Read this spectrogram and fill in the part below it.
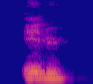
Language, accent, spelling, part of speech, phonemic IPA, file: French, Canada, élut, verb, /e.ly/, LL-Q150 (fra)-élut.wav
- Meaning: third-person singular past historic of élire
